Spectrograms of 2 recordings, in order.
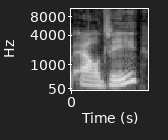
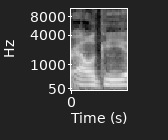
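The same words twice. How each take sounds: First: The word is said the usual American way. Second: The word is said the European way.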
